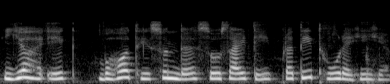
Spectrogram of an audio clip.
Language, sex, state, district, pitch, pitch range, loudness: Hindi, female, Bihar, West Champaran, 265 Hz, 250-280 Hz, -15 LUFS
